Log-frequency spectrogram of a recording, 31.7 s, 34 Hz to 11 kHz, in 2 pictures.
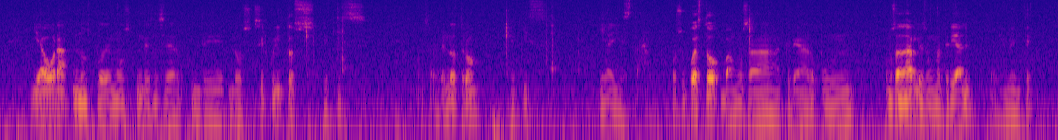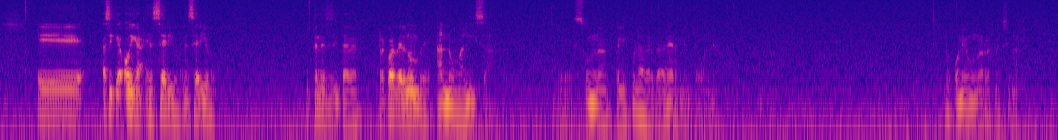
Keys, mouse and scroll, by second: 0.8-1.2 scroll down 2, 2.7 x, 3.4 Return, 4.8 click, 5.7 x, 6.4 Return, 7.2-7.7 scroll down 4, 7.8-8.4 scroll up 2, 8.8 scroll down 2, 12.1 click, 12.2 right click, 13.5 click, 15.1 click, 18.8 click, 22.2 right click, 23.8 click, 24.9 click, 25.6-26.0 scroll down 1, 26.3-26.8 scroll up 1, 28.3 click, 30.2 right click, 31.5 click.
